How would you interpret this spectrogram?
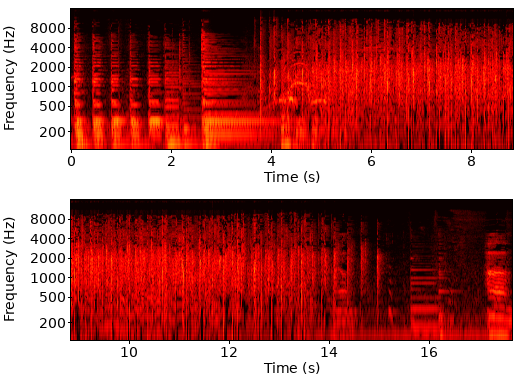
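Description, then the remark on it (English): An audience breaks into loud, sustained clapping right after a short musical ending, a dense wash of applause lasting around ten seconds before tapering off. “I guess everybody's clapping for that rum and whiskey with a little bit of a tequila chaser and some coffee on top.”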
